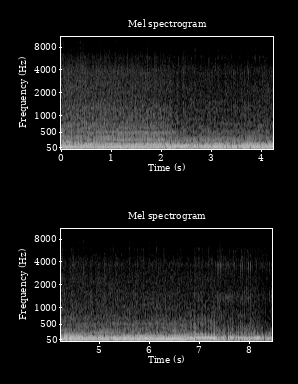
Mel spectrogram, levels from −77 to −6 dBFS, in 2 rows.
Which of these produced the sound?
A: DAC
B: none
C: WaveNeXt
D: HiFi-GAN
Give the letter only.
C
